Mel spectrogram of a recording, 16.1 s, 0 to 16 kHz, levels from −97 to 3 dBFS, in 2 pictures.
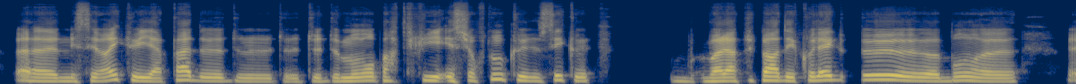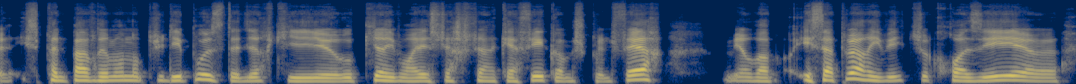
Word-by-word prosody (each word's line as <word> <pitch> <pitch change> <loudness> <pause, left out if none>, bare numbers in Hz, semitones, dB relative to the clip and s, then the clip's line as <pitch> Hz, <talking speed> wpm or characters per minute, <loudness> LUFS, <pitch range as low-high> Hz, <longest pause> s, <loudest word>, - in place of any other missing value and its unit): heu, 150 -2 +2
mais 145 0 -4
c'est 155 +3 -4
vrai 180 +7 +2
qu'il 175 -6 +1
y 150 - +3
a 135 - -4
pas 190 +4 +2
de 155 -4 -2
de 140 -3 -6
de 130 - -8
de 150 - -4
de 140 +1 -5
moment 155 +3 +2
particuliers, 165 +1 -2
et 165 - +2
surtout 200 +9 -3
que 180 -4 -1
je 155 - -4
sais 195 +7 -2
que, 165 - -5 0.7
b 140 -3 -10
bah, 145 +1 +4
la 150 0 +6
plupart 175 +1 +3
des 160 -2 +1
collègues 180 +4 +2 0.2
eux, 185 -7 +5
bon, 165 +2 -1
heu 140 -1 -1 0.4
heu 150 - -6
ils - - -12
se - - -9
prennent 175 -5 -1
pas 175 -1 +4
vraiment 170 +1 0
non 175 -1 -2
plus 170 +1 -10
des 170 +1 +1
pauses. 210 +3 0
C'est-à-dire 155 0 -4
qu'ils 145 -1 0
au 145 +2 -2
pire 175 +4 +1
ils 160 - +1
vont 155 - -5
aller 150 +1 0
se 145 - -9
chercher 160 +1 -6
un 150 -2 -5
café 155 +5 0
comme 145 -3 -7
je - - -11
peux 140 - -9
le 140 - -11
faire 200 +6 +4 0.5
mais - - -5
on 160 - -6
va 150 -1 -1 0.2
et 185 - +2
ça 190 +2 +3
peut 245 +8 +3
arriver 170 -6 +1
de 180 - -15
se 180 - -7
croiser, 170 +2 +2
heu 150 -2 -3
160 Hz, 250 wpm, -23 LUFS, 150-175 Hz, 0.7 s, la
